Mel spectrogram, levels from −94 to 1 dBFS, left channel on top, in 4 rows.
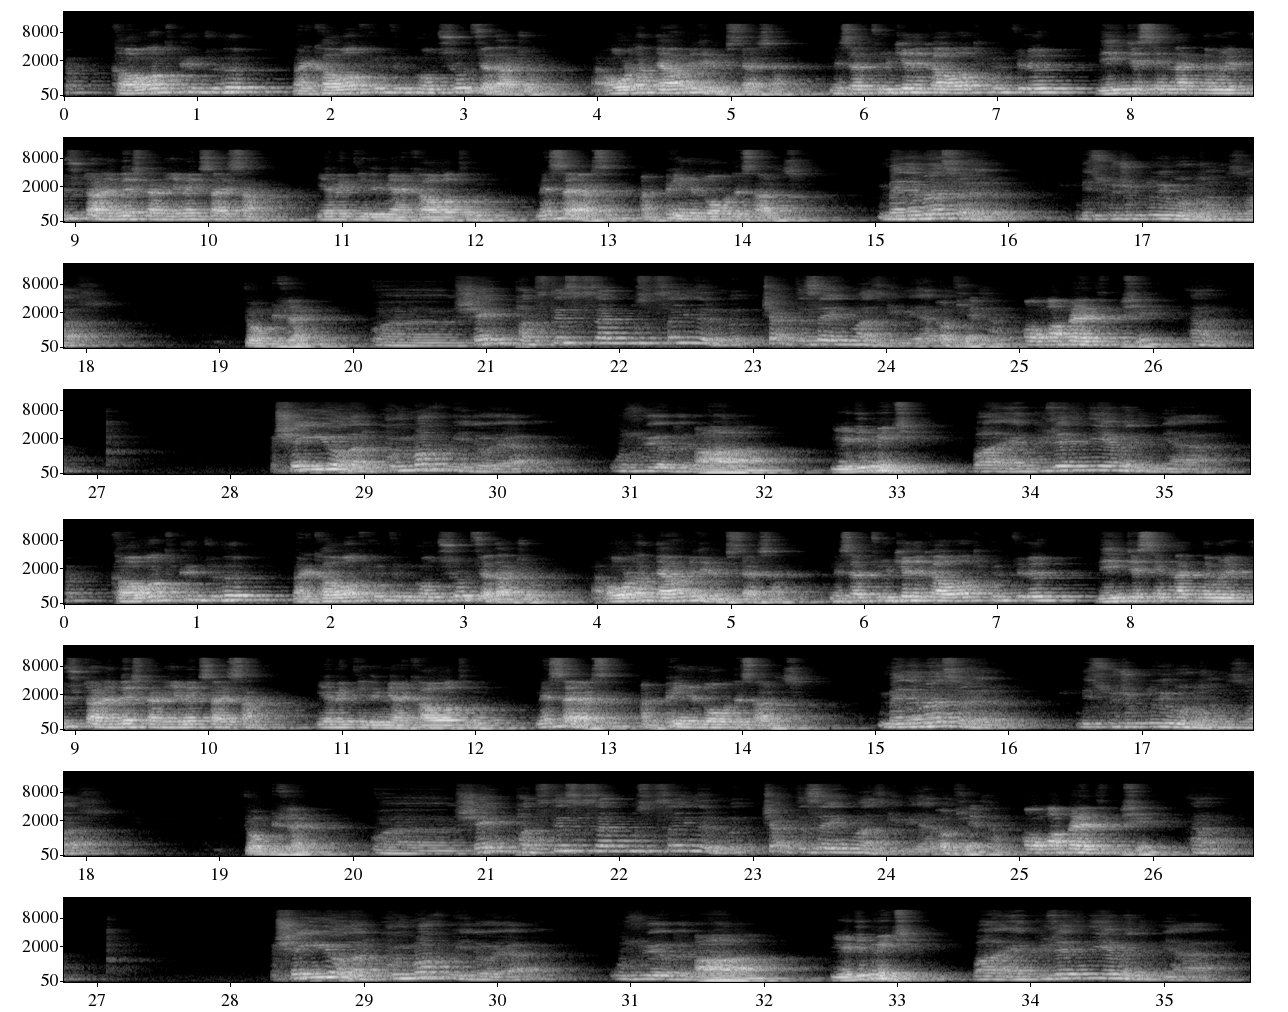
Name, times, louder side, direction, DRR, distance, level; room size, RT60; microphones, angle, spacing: voice 1, 0.4-1.4 1.7-3.5 3.9-5.4 5.7-7.4 7.7-10.4 10.8-12.1 12.4-14.3 17.2-17.5 19.2-19.7 24.4-26.0 31.5-32.0 32.5-33.1, right 1 dB, 10° right, -9 dB, 1.3 m, -21 dB
voice 2, 15.0-16.0 16.5-18.0 20.1-24.4 24.7-24.8 26.2-26.5 28.3-30.3 30.8-31.9 33.6-35.5, left 1 dB, 25° left, -6 dB, 1.2 m, -27 dB
4.5 x 2.3 x 4.0 m, 0.84 s
head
